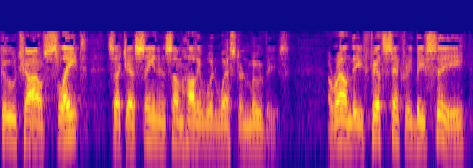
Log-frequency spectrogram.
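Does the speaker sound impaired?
No.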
